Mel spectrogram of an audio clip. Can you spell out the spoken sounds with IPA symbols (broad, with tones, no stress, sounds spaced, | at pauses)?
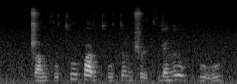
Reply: ʈ͡ʂ ɑ˧˥ ŋ x ṵ˨˩ t̪ʰ u˥ p ɑ˥˩ ʊ̯ t̪ʰ ṵ˨˩ t̪ ʊ˥˩ ŋ ʂ ɻ̩˨˩ t̪ʰ j ɛ˧˥ n l u˧˥ pʰ ṵ˨˩˦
